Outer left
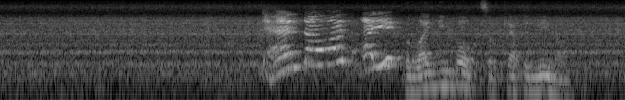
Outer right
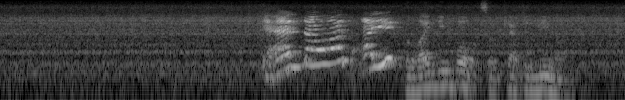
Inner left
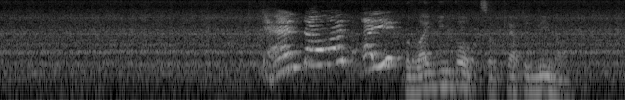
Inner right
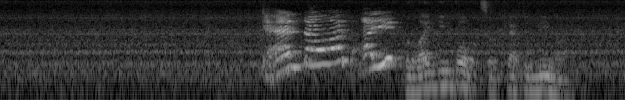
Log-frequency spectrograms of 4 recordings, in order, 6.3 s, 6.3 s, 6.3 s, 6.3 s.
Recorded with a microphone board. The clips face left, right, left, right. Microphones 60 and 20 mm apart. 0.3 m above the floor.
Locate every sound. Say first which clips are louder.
2.6 s a shout: outer right 1 dB, inner right 1 dB; 5° right (ahead or behind), 4.5 m; by 4.0 s 10° right (ahead or behind), 5.5 m
4.0 s a man speaking: outer left 3 dB, inner left 2 dB; 15° left (ahead or behind), 0.9 m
